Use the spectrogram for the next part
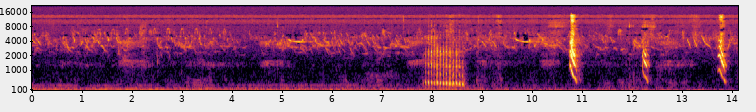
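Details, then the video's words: A male cheetah coalition calls for a nearby female, recorded at close range from a parked vehicle on Thanda Safari in 2020: loud, sharp chirps dropping steeply in pitch, every second or two. "CHEETAH CALLING - WHAT A PITCH!"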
